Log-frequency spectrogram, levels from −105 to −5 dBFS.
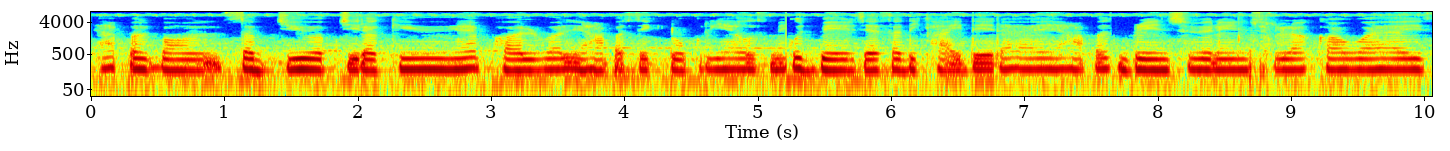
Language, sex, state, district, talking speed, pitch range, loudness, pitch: Hindi, female, Bihar, Darbhanga, 155 wpm, 180-190 Hz, -15 LUFS, 185 Hz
